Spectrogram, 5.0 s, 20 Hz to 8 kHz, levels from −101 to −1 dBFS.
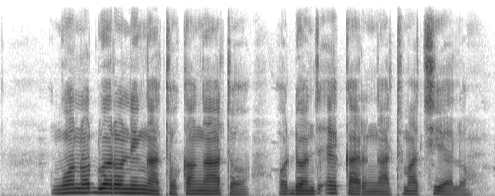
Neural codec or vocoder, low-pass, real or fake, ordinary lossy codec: none; none; real; none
